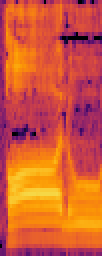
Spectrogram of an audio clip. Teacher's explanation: لما قلت قلوا ولم أمد الطبيعي اختفت الألف من الوجود واختفت الواو من النطق، قلوا صارت انقلبت الألف إلى فتحة والواو إلى ضمة، لذلك لم يعد لذات الحرف وجود. · Term: المد الطبيعي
